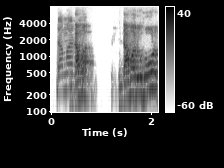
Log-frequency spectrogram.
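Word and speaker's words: डमरुः: ஆமா, ரூவோட வந்தா ருஹு. ருஹு, டமரு. டமருன்னு படிக்குமா? டமருஹுன்னு படிக்கணும். டமருஹு.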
